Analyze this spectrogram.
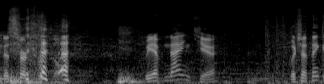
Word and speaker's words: Nijntje: Nijntje. Nijntje. There you go. You can pronounce it.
